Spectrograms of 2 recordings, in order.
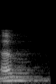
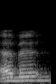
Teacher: أيضا من الشفتين. أم، لكن الميم فيها غنة من الخيشوم، الباء ليس فيها غنة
